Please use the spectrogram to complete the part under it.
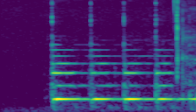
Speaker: all right I hear a definite click I bet it's a loose Hammer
